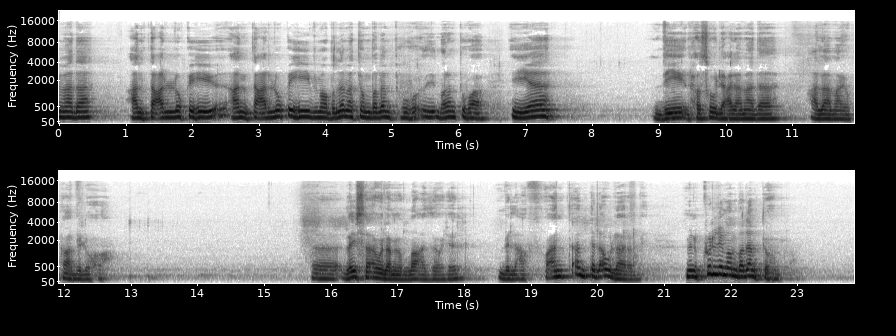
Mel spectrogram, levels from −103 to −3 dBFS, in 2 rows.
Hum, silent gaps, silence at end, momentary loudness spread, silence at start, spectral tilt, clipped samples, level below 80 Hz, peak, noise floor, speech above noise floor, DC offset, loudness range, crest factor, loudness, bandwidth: none; none; 1.1 s; 12 LU; 0 s; -8.5 dB/octave; under 0.1%; -62 dBFS; -2 dBFS; -58 dBFS; 44 dB; under 0.1%; 9 LU; 14 dB; -15 LUFS; 15 kHz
